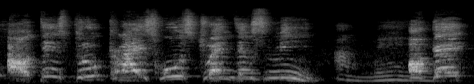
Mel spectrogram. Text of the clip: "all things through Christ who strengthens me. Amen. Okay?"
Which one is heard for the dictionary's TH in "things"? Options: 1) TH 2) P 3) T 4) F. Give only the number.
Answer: 3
